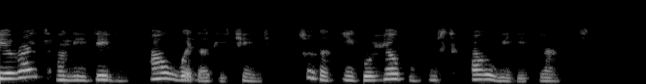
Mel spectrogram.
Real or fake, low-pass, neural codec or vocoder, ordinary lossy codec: fake; 5.4 kHz; vocoder, 22.05 kHz, 80 mel bands, HiFi-GAN; none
